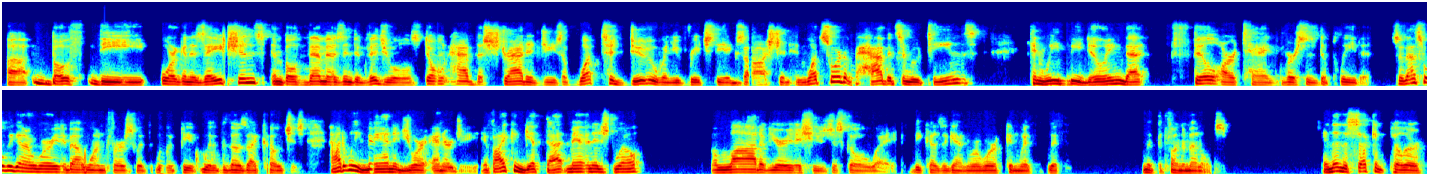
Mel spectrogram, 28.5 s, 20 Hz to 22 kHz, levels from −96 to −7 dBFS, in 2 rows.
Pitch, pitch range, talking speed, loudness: 115 Hz, 105-135 Hz, 195 wpm, -14 LUFS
